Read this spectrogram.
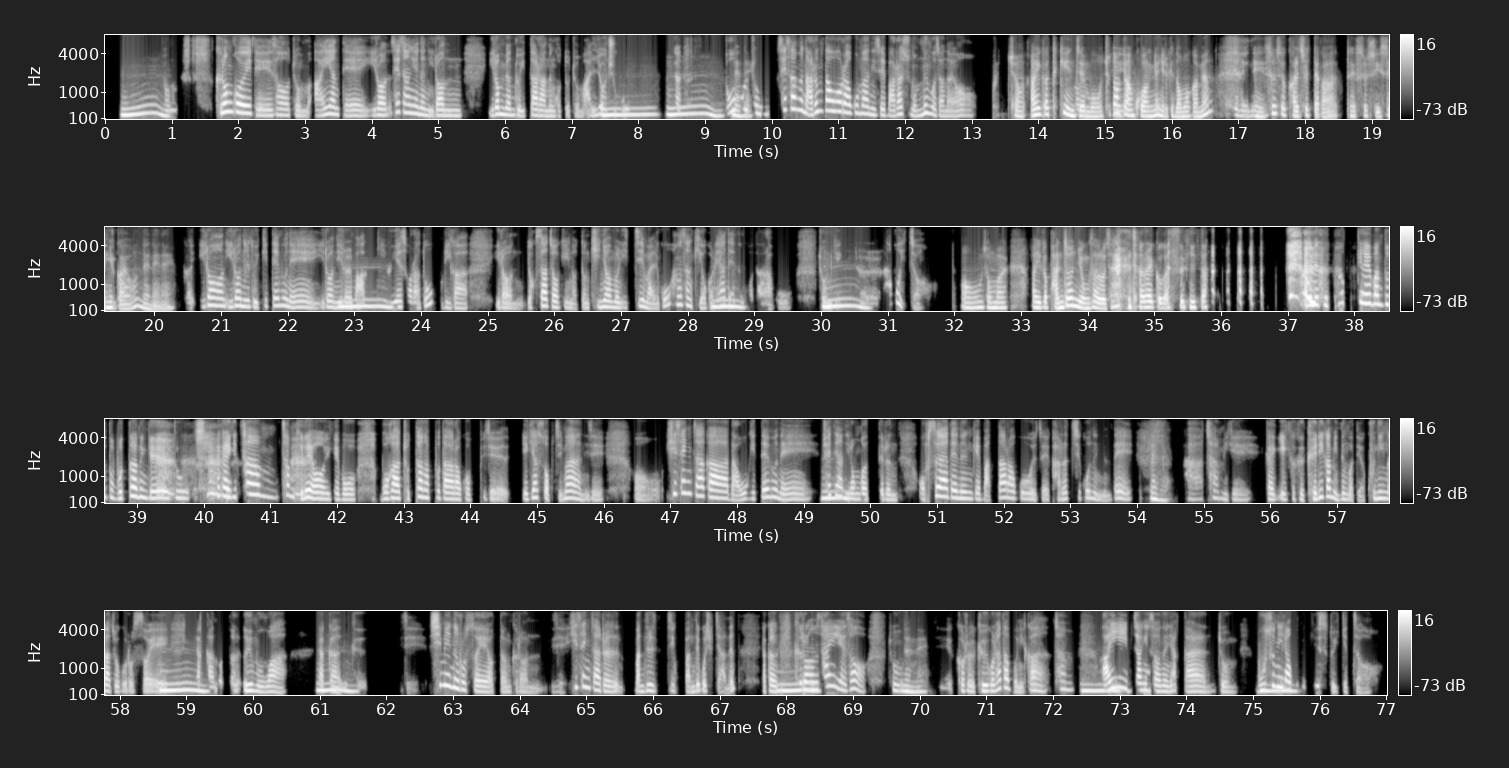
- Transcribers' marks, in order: other background noise; tapping; laugh; laughing while speaking: "잘 자랄 것 같습니다"; laugh; teeth sucking; background speech
- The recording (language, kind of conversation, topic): Korean, podcast, 그곳에 서서 역사를 실감했던 장소가 있다면, 어디인지 이야기해 주실래요?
